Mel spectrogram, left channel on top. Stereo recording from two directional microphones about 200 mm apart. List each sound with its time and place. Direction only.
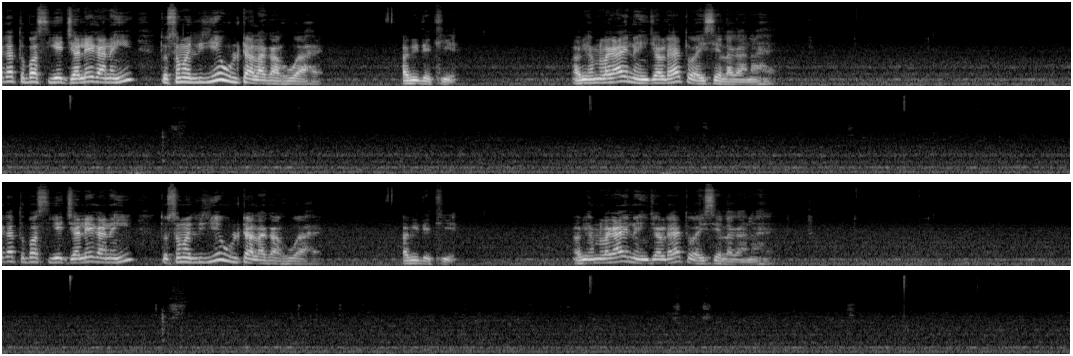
0.0 s speech: 45° left (ahead or behind)
5.7 s speech: 40° left (ahead or behind)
